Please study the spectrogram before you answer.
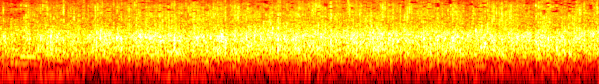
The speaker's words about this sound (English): Now you clap, but at the time I didn't know what that meant.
